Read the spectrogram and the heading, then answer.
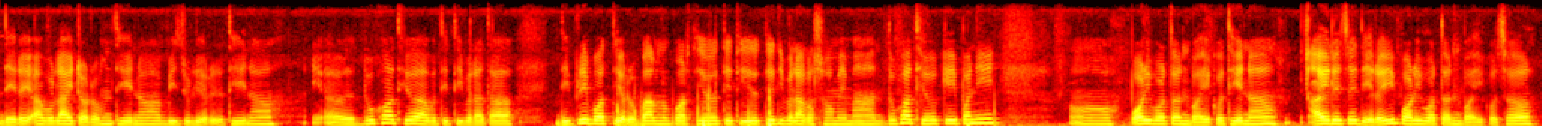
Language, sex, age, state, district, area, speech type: Nepali, female, 45-60, West Bengal, Kalimpong, rural, spontaneous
